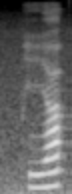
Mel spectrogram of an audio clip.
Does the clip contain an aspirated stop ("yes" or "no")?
yes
